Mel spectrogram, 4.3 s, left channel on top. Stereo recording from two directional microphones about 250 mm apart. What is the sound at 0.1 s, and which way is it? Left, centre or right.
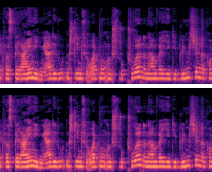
A woman's voice, centre.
